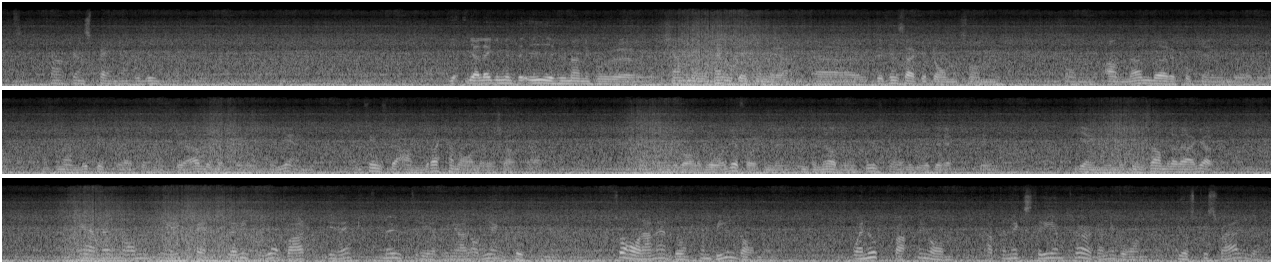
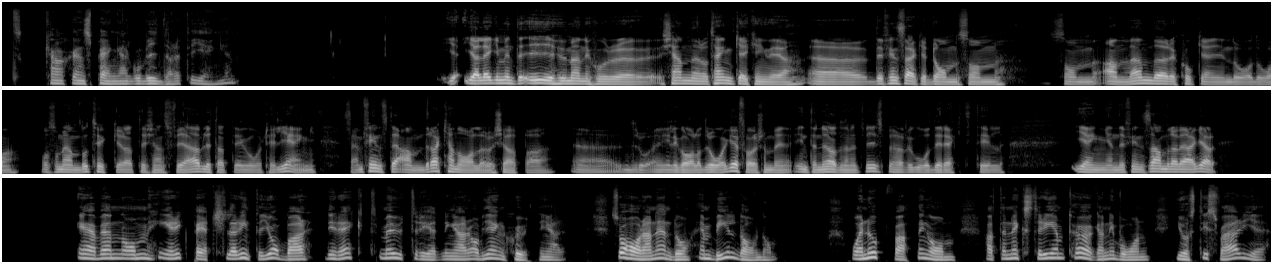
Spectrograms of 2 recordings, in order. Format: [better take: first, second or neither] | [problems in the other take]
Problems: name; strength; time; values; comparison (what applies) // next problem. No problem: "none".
second | wind noise on the microphone; heavy; as loud as the speech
